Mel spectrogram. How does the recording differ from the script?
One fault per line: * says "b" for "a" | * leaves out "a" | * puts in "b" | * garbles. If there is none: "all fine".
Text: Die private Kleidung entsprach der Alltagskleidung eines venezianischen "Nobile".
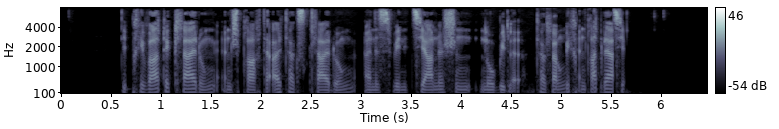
* garbles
